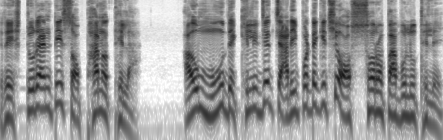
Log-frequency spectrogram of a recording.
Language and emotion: Odia, disgusted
